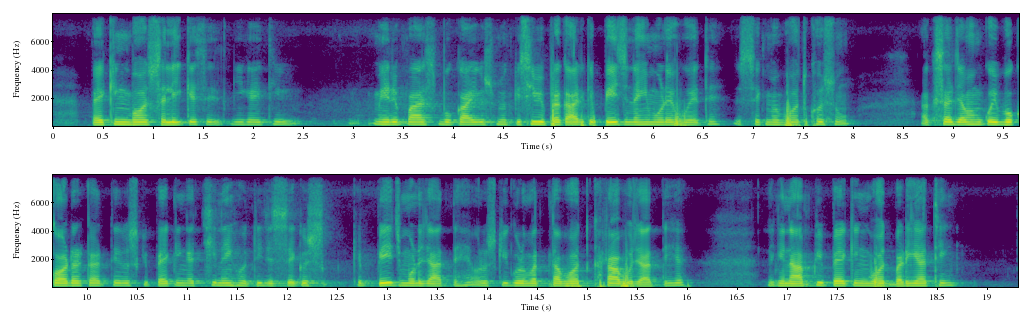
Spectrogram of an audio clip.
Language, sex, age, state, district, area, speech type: Hindi, male, 30-45, Madhya Pradesh, Hoshangabad, urban, spontaneous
